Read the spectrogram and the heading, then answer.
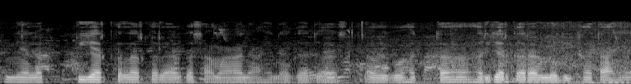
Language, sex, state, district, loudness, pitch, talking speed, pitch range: Chhattisgarhi, male, Chhattisgarh, Sarguja, -19 LUFS, 110 Hz, 140 wpm, 105-110 Hz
